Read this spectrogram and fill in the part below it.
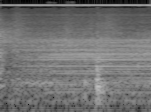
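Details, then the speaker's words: Tesla Model S with original LDU rear drive unit, waking up as the HV interlock and battery are reconnected: clicking, buzzing, steady whir and hiss, coolant sloshing around; normal power-up sounds. "And the car is coming back to life. You can hear it clicking and buzzing and stuff. The coolant slashing around,"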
